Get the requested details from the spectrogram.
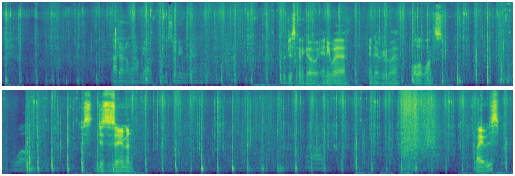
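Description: Footsteps tread steadily through grass and gravel.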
